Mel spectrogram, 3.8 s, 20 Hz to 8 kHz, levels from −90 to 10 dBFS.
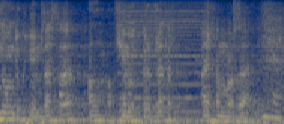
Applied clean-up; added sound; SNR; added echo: none; Accordion; 12 dB; reverberation time 2.9 s.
